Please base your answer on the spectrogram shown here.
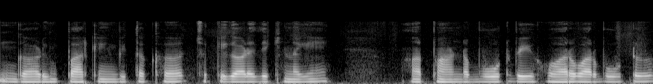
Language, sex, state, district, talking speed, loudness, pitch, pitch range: Garhwali, male, Uttarakhand, Uttarkashi, 130 wpm, -17 LUFS, 120 Hz, 120-125 Hz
